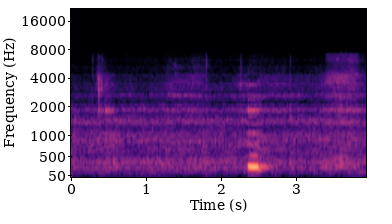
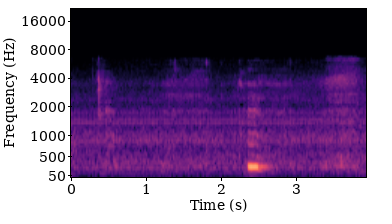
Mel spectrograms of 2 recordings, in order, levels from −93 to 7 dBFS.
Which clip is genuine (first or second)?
second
